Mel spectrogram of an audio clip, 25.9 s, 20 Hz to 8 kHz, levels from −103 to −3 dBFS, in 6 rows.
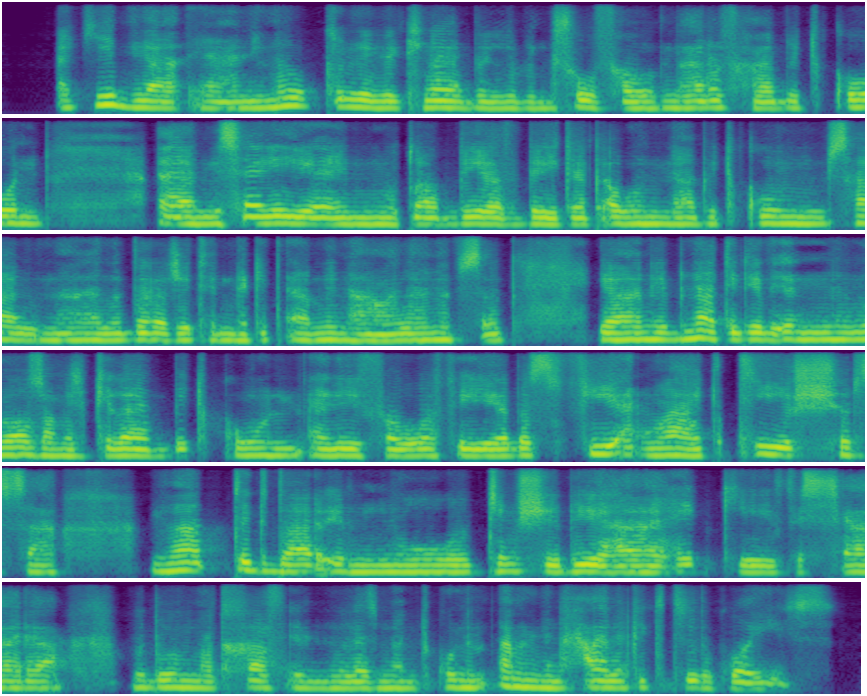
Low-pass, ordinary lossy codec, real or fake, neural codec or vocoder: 7.2 kHz; none; fake; codec, 16 kHz, 1 kbps, FreqCodec, smaller model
